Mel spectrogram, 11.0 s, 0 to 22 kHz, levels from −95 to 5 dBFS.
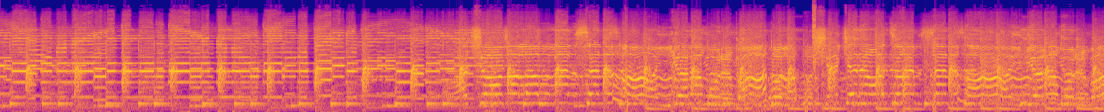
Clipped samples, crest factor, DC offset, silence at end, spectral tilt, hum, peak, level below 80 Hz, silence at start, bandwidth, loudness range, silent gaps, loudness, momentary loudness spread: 0.3%; 6 dB; 0.1%; 0 s; -0.5 dB/octave; none; 0 dBFS; -42 dBFS; 0 s; over 20 kHz; 1 LU; none; -5 LUFS; 2 LU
